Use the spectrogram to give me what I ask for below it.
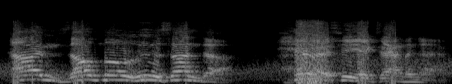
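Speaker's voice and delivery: slow, solemn self-introduction; stern inquisitor. Acted. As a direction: announce yourself with menace. Villain introduces himself.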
